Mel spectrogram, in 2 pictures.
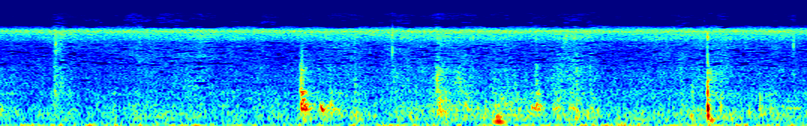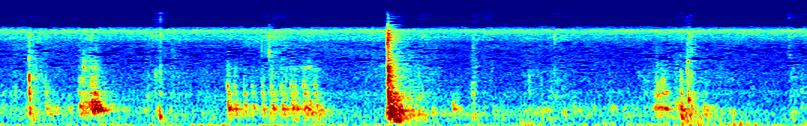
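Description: Insects droning in a steady high tone, with scattered light clicks and knocks. The loudest is a sharp click about six seconds in.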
